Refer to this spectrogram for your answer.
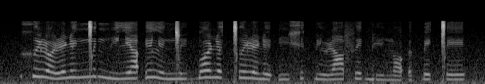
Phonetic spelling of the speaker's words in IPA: x ɯ˦ ɭ ɔ˨ ɭ ə˦ ɳ ɪ˦ ŋ͡ǀ ɪ˦ ŋ͡m i˨ lʲ ɑ˧ ʔ ɪ˦ l ɪ˨ ŋ͡ǀ y˨ ɡ͡b ɔ˦ ɳ ə˦ ǀ ɯ˦ ɭ ə˧ ɳ ɪ˨ ʔ i˨ x ɪ˦ k͡p y˨ ɭ ɑ˦ f e˦ ɡ͡b y˨ n̪ ɔ˨ ʔ ə˧ k͡p e˦ ǀ e˦

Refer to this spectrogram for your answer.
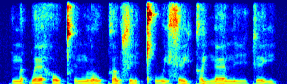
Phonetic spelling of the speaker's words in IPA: n̪ ɐ˧ t̚ w ɛː˥ h o˧ w kʰ ɪ˨˥ ŋ l o˨ w k ɐ˧ w s iː˨˥ t̚ pʰ uː˨˩ j s e˨ j k ɐ˨˧ j ŋ ɛː˨ n̪ iː˨˥ k e˨˧ j

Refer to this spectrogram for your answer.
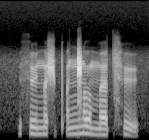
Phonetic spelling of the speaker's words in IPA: θ ʉ n ʌ ʃ pʼ ʌ ŋ͡ǁ o m ɜ t͡sʰ ʉ

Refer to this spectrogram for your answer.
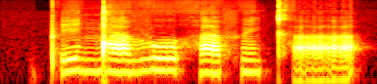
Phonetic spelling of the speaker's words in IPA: pʼ e ŋ͡ǃ a v o h a f ẽ kʰ a̰

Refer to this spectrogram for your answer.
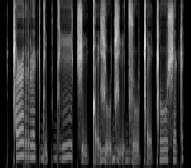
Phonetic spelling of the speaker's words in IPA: ǁ ə˞ r ɭ i ʈ d ḭ p dʱ i t͡ʃ ḭ ǃ ḛ ʑ ṵ d͡ʑ ḭ d͡z ṵ ǁ ḛ ǁ u ʃ e ʈ

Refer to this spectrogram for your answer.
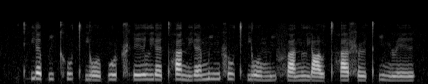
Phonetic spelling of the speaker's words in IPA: t̪ʰ j ɛ˥˩ p i˧˥ kʰ u˧˥ t̪ʰ j o˨˩ ʊ̯ p u˥ ʈ͡ʂʰ e˧˥ ɪ̯ l j ɛ˧˥ t̪ʰ a˥˩ n j ɛ˧˥ m i˥ ŋ ʂ u˥˧ t̪ʰ j o˥˩ ʊ̯ m i˧˥ f a˧˥ n l j ɑ˨˩ ʊ̯ t̪ʰ ä˧˥ ʂ ɻ̩˧˥ t̪ʰ i˥˩ ŋ ɻ e˥ ɪ̯

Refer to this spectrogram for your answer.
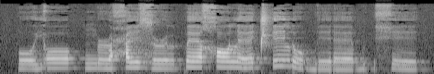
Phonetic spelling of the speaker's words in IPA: o˨ j ɔ˦ | ŋ ə˞˨ ħ e˧ z ə˞˨ l p ɛ˦ χ ɔ˦ l ɛ˨˦ t͡ʃʼ e˦ l ɾ o˨ b e˨ ɾ ɛ˨ b | x e˨

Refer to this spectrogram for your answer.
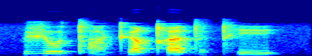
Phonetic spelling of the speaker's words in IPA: ʒ u˦ tʼ a̤˦ kʼ ɨ˦ qʰ ɨ˦ t ə̤˨ tʰ i˨

